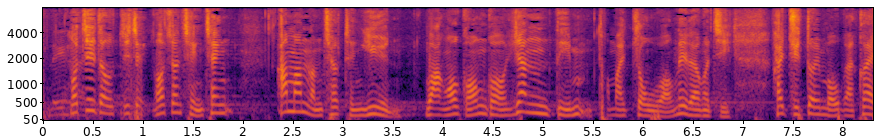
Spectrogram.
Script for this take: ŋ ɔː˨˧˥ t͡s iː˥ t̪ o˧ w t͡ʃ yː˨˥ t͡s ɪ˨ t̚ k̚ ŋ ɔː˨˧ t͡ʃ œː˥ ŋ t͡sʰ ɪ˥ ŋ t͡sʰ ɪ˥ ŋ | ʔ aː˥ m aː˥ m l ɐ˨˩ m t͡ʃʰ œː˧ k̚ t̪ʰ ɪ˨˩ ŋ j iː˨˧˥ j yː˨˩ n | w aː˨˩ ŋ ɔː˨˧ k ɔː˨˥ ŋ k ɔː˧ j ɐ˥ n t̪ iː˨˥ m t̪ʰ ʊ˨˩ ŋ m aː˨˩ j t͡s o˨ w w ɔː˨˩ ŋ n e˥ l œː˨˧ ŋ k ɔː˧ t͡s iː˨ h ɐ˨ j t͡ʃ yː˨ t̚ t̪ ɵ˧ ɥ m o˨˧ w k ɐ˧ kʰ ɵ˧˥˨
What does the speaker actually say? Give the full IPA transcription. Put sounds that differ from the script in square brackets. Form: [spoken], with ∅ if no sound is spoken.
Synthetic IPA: ŋ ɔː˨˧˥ t͡s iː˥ t̪ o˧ w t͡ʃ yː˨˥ t͡s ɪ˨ [∅] k̚ ŋ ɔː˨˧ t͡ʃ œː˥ ŋ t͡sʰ [ɪ˨˩] ŋ t͡sʰ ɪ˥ ŋ | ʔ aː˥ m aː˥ m l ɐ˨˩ m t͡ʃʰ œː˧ k̚ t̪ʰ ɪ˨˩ ŋ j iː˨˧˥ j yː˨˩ n | w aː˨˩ ŋ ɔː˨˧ k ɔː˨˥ ŋ k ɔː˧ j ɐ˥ n t̪ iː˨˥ m t̪ʰ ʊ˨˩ ŋ m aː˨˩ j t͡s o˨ w w ɔː˨˩ ŋ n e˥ l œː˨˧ ŋ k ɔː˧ t͡s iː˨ h ɐ˨ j t͡ʃ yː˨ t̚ t̪ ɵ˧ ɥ m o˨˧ w k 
